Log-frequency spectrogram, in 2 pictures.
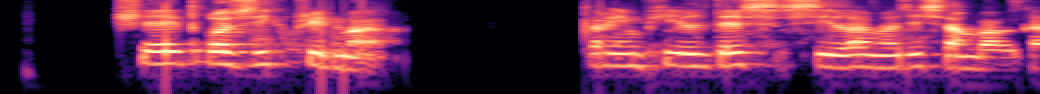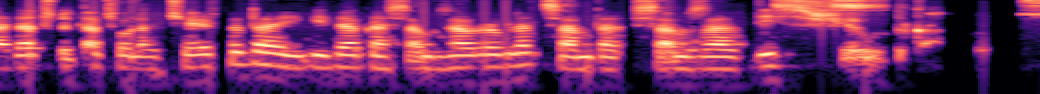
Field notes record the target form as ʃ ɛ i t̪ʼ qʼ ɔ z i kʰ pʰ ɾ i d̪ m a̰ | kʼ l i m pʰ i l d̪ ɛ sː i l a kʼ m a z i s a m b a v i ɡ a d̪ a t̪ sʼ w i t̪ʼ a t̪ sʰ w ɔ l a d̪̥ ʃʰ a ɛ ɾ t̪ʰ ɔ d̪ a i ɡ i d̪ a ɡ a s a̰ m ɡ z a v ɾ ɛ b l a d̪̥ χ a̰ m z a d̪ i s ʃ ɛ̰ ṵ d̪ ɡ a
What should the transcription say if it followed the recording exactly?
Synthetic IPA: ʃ ɛ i t̪ʼ qʼ ɔ z i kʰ pʰ ɾ i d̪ m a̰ | kʼ ɾ i m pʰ i l d̪ ɛ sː i l a m a z i s a m b a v i ɡ a d̪ a t̪ sʼ w i t̪ʼ a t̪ sʰ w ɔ l a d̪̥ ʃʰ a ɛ ɾ t̪ʰ ɔ d̪ a i ɡ i d̪ a ɡ a s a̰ m ɡ z a v ɾ ɛ b l a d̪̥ s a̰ m z a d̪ i s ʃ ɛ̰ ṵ d̪ ɡ a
